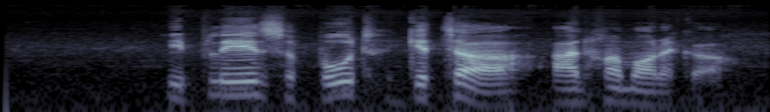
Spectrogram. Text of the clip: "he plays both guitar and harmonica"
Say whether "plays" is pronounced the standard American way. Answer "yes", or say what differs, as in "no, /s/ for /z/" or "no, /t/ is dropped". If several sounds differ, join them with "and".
yes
